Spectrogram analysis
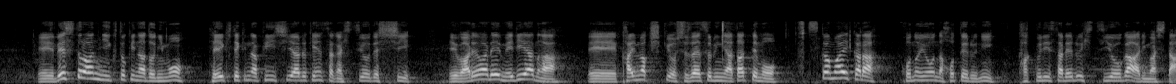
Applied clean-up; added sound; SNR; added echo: none; none; none; none.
